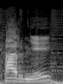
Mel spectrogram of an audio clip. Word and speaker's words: Karniej: Karniej, but it's okay.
